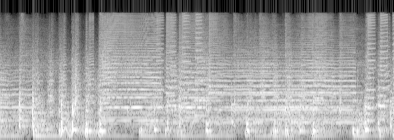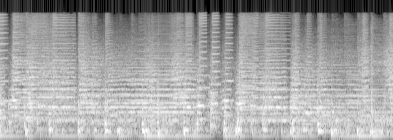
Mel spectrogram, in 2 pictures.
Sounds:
Music, Trombone

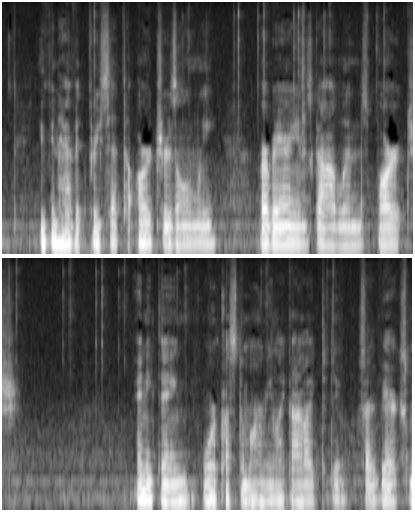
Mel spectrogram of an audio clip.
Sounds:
Speech

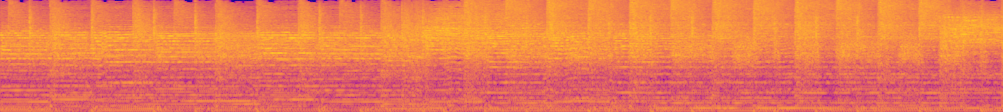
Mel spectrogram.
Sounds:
Blues, Music, Theme music

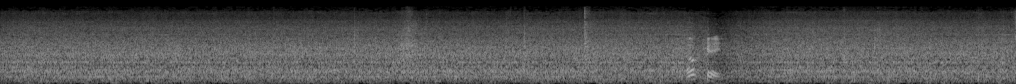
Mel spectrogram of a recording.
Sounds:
Speech

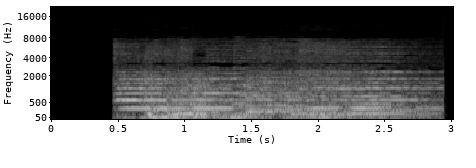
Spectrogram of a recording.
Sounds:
Television, Music

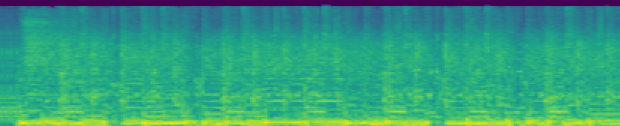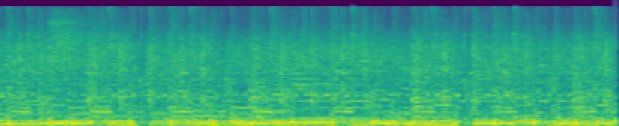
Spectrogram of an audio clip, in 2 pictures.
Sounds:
Music

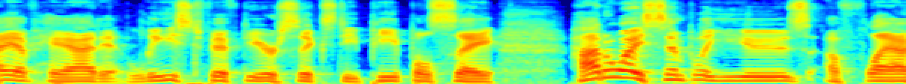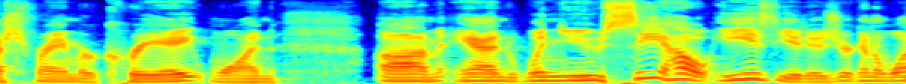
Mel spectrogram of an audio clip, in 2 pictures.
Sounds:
Speech

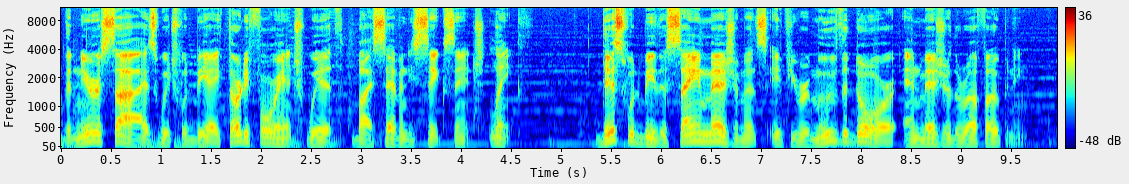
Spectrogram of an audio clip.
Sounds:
Music, Speech

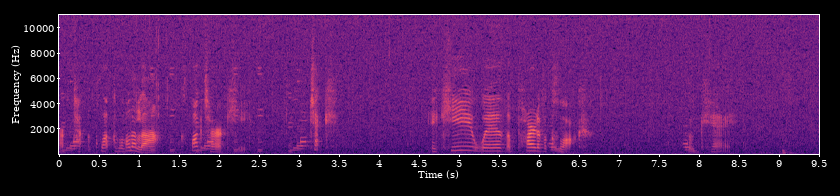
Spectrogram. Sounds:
Speech

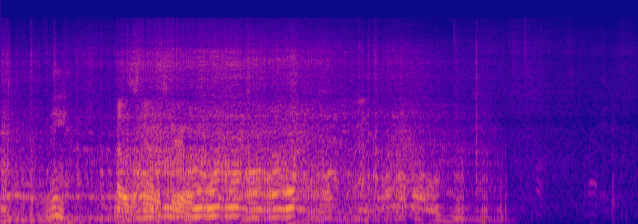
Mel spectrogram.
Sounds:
Speech

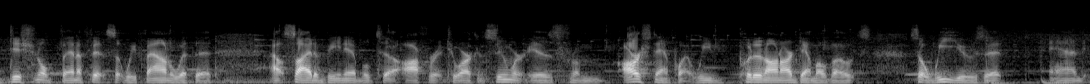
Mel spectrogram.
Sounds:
Music, Speech

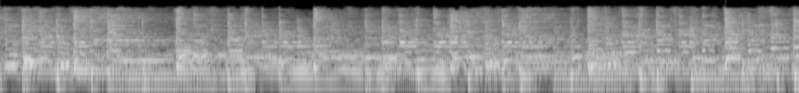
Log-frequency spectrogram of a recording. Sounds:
Background music, Music

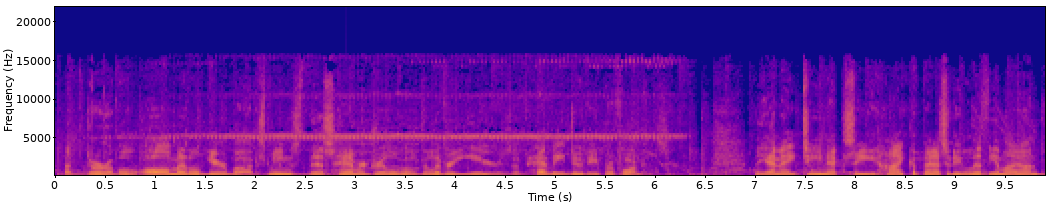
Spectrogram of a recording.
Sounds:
Music, Speech

